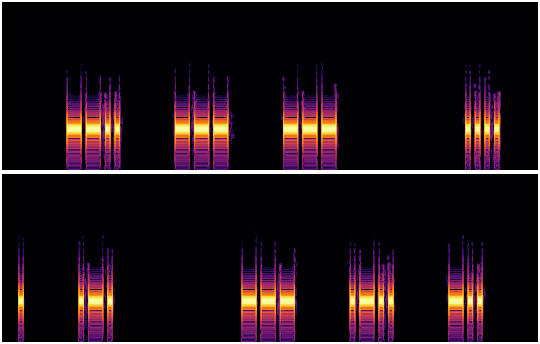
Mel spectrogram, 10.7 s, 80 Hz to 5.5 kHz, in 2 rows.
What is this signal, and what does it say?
Morse code, heard as a keyed tone, about 25 wpm, spaced as for 12 wpm, 600 Hz. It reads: ZOO HER OLD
